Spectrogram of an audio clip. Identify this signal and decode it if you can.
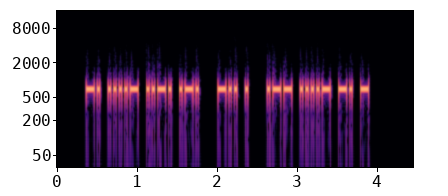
Morse code, heard as a keyed tone, about 36 wpm, 700 Hz. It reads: N4FR DE W4NT
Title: USA Callsign DE Callsign - 4 Characters - 35wpm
